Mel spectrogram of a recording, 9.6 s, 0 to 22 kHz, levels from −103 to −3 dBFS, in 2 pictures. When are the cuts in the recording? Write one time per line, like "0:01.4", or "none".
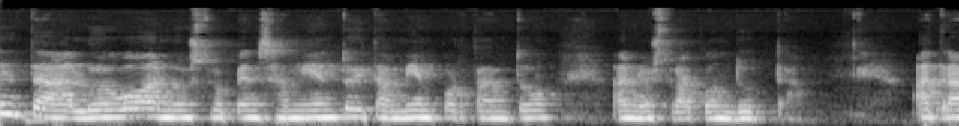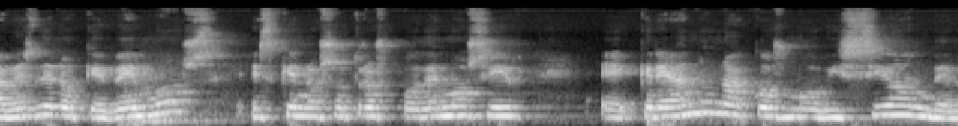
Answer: none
